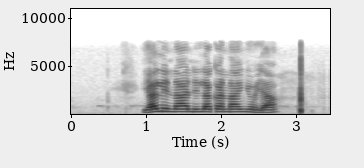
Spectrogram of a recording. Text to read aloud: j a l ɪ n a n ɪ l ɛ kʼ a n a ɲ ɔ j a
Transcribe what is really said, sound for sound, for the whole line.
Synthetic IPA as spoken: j a l ɪ n a n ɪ l a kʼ a n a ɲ ɔ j a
